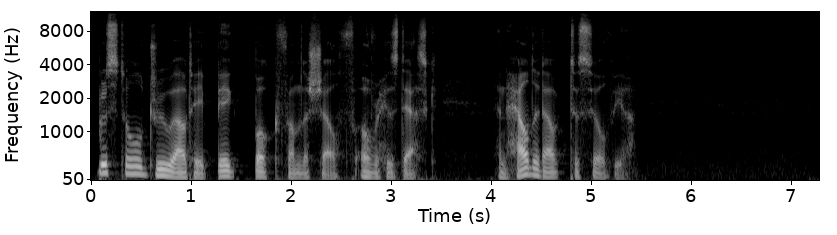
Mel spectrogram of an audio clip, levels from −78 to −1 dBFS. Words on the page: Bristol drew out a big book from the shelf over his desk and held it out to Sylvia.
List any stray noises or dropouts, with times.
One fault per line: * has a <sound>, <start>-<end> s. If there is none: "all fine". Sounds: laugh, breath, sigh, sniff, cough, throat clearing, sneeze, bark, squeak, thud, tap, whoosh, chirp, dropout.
all fine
